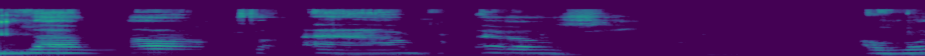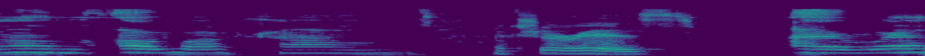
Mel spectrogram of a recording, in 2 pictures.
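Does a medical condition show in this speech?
Yes: ALS; diagnosed almost five years ago.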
